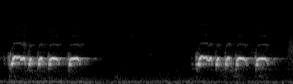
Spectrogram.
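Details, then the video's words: Local zebra dove song played as a lure to coax a dove reluctant to sing: two phrases about two seconds apart, each a quick burst of five or so staccato coos ending in a drawn-out trailing note. "pancingan perkutut lokal malas bunyi"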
